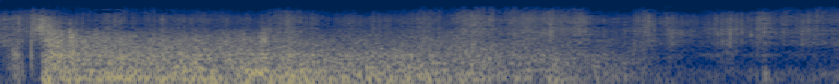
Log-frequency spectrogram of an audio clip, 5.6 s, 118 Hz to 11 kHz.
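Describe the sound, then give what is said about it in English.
A nearby V-1 flying bomb explodes in a loud, roaring blast that rumbles on for a few seconds and then slowly dies away. “Brother, that doodlebug was so darn near the blast blew the whole queue flat.”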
